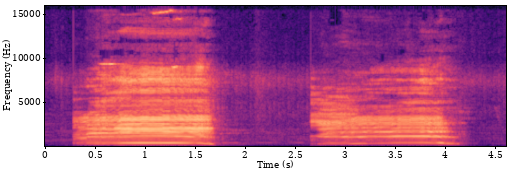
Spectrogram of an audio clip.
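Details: Cow lowing twice, two steady moos of roughly a second and a half each, the first louder, the second slightly softer and rising before it ends.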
